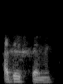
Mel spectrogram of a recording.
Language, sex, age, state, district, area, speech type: Kannada, male, 18-30, Karnataka, Chitradurga, rural, conversation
